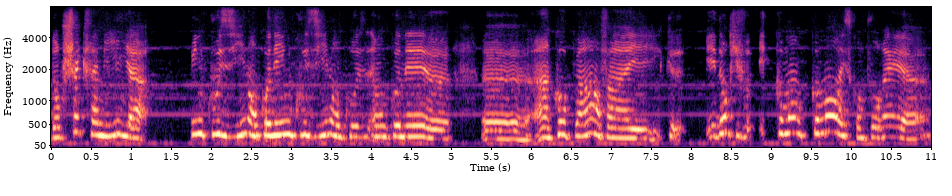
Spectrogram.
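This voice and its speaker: Over music in the background, a woman speaks at a fairly high pitch and a fairly slow pace, with lively intonation and big swings in loudness. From French Polynesia (Tahiti). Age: 50s. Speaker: interview show host. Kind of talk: interview. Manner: halting, many fillers.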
